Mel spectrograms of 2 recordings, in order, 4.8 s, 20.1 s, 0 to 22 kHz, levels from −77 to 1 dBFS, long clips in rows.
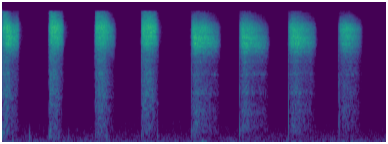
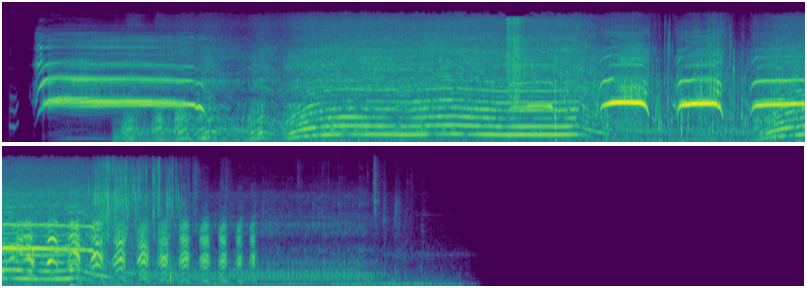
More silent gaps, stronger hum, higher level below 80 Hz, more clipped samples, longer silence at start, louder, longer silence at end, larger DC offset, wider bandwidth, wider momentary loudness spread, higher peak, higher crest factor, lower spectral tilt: neither; neither; second, -68 dBFS vs -40 dBFS; neither; second, 0 s vs 0.4 s; second, -19 LUFS vs -11 LUFS; second, 0.3 s vs 4.75 s; neither; about the same, 16.5 kHz vs 16 kHz; second, 13 LU vs 18 LU; about the same, -2 dBFS vs 0 dBFS; first, 22 dB vs 14 dB; second, 4 dB/octave vs -2.5 dB/octave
